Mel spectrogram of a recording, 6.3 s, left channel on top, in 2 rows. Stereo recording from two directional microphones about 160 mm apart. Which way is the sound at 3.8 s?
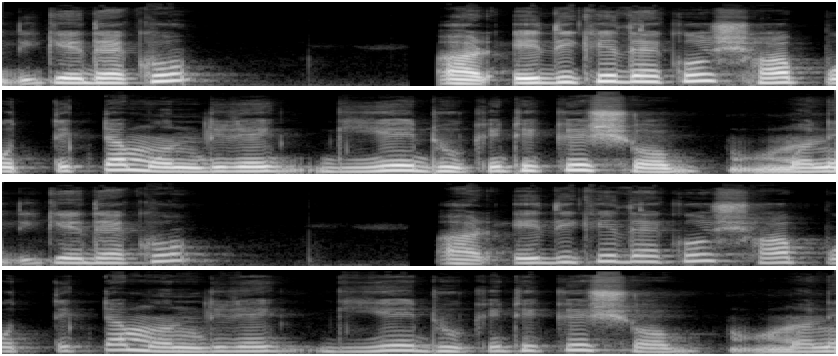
30° left (ahead or behind).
